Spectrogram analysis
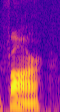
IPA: faɹ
